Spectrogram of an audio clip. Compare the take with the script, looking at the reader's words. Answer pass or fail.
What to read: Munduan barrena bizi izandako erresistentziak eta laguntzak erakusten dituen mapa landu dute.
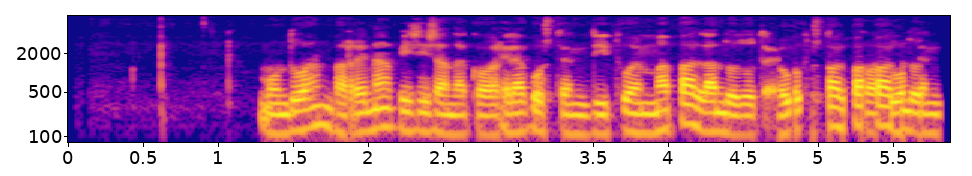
fail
